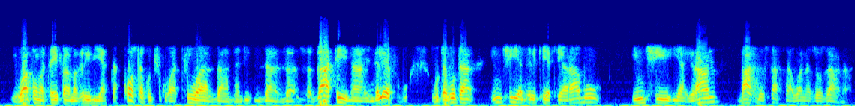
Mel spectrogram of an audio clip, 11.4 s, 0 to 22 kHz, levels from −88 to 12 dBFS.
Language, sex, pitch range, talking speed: Swahili, male, 120-155 Hz, 155 wpm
